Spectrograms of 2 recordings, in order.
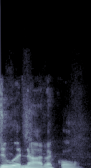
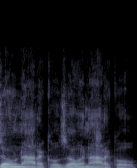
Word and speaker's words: zoonotic: Zoonotical. I think it's zoonotical, because if it's zoo, then you would require a third O.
